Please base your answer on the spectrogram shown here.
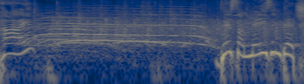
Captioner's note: audience cheering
